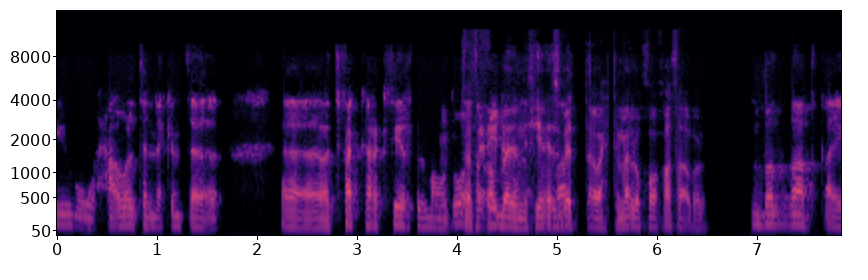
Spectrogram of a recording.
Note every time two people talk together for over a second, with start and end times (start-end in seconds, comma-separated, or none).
3.8-5.2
